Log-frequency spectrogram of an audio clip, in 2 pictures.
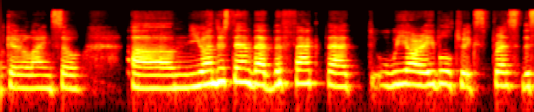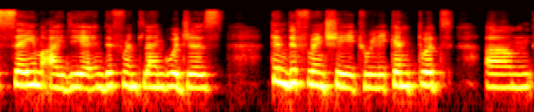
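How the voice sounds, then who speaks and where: A woman whose first language is Arabic, speaking as a coach in a podcast interview, reflective and searching for words. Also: medium pitch. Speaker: guest coach.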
